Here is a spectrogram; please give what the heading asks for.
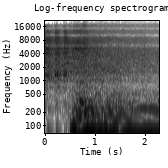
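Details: Mazda Miata starting after the coolant temperature sensor circuit repair, with 5 V now at the sensor connector and coolant and intake temps reading about 72F and 77F: short crank, catches at once and settles into a smooth, even idle.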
